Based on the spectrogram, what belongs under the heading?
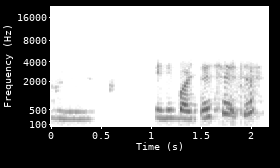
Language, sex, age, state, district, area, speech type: Gujarati, female, 18-30, Gujarat, Surat, urban, conversation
